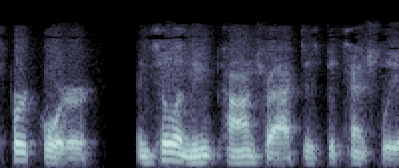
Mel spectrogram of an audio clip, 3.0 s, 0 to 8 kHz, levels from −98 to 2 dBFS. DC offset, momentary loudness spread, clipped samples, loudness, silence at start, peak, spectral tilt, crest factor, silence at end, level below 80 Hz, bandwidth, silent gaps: under 0.1%; 13 LU; under 0.1%; -23 LUFS; 0.1 s; -6 dBFS; -12 dB/octave; 16 dB; 0 s; -64 dBFS; 4.9 kHz; 0.91-1.01 s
